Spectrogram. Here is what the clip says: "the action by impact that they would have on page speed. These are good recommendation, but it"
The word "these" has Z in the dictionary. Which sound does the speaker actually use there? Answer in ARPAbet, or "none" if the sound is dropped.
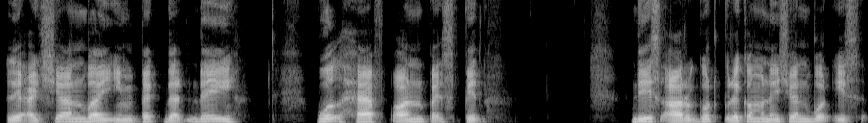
S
